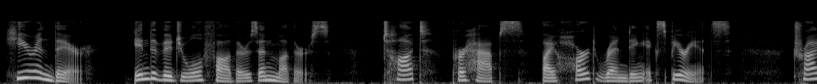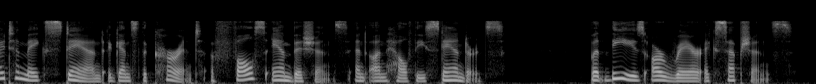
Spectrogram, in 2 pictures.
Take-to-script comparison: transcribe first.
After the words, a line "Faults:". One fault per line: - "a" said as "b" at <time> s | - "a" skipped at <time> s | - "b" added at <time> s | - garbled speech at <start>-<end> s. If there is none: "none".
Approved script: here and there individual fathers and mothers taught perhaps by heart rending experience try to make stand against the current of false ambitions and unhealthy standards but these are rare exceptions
here and there individual fathers and mothers taught perhaps by heart rending experience try to make stand against the current of false ambitions and unhealthy standards but these are rare exceptions
Faults:
none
